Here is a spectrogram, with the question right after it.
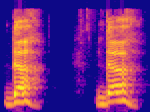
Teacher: جب اس پر عارضی سکون کیا جائے تو تا مربوطہ ہا کی آواز میں بدل جاتی ہے، یہ تا نہیں رہتی، یہ ہا میں بدل جاتی ہے، دہ، دہ، ٹھیک ہے؟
